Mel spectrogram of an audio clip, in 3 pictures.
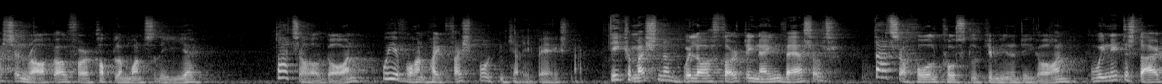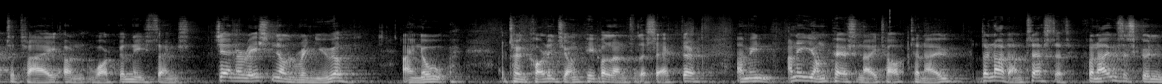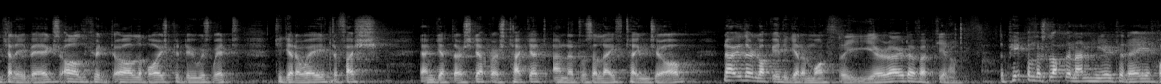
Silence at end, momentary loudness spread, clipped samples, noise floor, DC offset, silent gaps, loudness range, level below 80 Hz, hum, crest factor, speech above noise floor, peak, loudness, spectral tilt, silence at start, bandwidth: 0 s; 10 LU; under 0.1%; -48 dBFS; under 0.1%; none; 3 LU; -50 dBFS; none; 18 dB; 27 dB; -2 dBFS; -21 LUFS; -4.5 dB/octave; 0 s; 11.5 kHz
